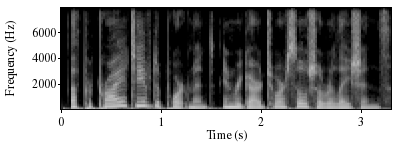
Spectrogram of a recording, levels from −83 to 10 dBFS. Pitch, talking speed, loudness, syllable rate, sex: 205 Hz, 180 wpm, -17 LUFS, 5.9 syllables/s, female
